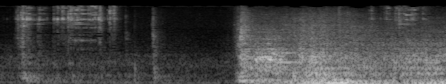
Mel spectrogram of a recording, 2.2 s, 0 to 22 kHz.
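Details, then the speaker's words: 4BT Cummins with an intermittent starting problem: the engine catches instantly and settles into a steady, even run; normal quick start this time, though the owner is still considering a lift pump and injectors. "starts up like super fast no problem so yeah"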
